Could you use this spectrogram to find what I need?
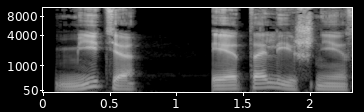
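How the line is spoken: Stern. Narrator (Russian): строго напомнил я

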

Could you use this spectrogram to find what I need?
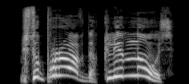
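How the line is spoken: Excited yelling. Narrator (Russian): возбужденно завопил Хилли

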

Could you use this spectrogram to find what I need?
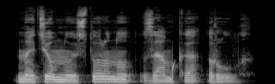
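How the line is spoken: Soft. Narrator (Russian): мягко сказал я

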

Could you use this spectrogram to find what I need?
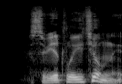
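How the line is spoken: Plain. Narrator (Russian): сказал я

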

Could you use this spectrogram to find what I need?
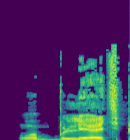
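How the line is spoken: Sad. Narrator (Russian): печально сказал Платонов

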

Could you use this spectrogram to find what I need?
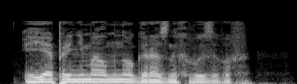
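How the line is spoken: Gloomy. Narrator (Russian): сказал мрачно

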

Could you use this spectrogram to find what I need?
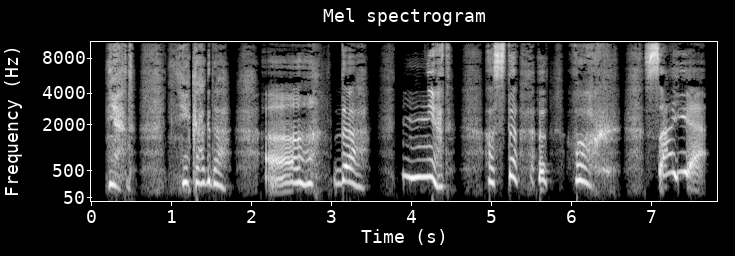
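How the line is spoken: Hoarse wheezing. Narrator (Russian): Хрипела она

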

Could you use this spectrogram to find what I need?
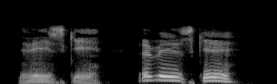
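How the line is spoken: Hoarse wheeze. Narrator (Russian): прохрипел он

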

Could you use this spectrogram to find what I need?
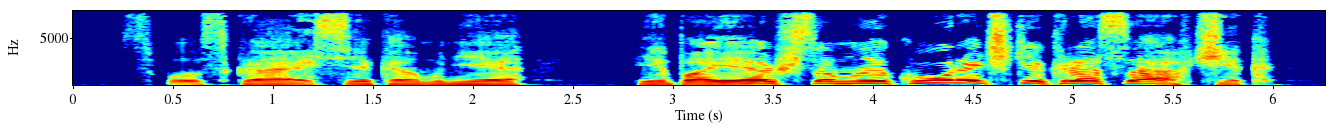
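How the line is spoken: Cracked, dying whisper. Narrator (Russian): прошептала тварь надтреснутым, умирающим голосом

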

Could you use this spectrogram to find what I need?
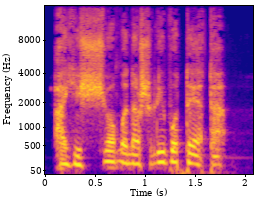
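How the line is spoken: Hiss. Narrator (Russian): Престон, который прошипел

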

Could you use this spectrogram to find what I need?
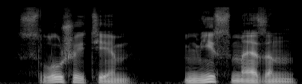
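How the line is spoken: Halting, then very rapid. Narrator (Russian): начал он медленно и запинаясь, но затем понесся с такой быстротой, что его с трудом можно было понять

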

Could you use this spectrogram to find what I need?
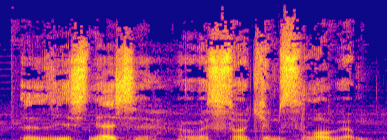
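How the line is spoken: Quiet. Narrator (Russian): тихо проговорил Корт

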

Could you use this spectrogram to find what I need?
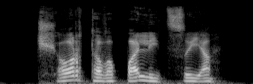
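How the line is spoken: Grumbling. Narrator (Russian): ворчал он

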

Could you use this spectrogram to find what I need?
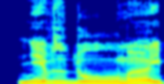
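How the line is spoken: Moaning. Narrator (Russian): простонал Ринсвинд

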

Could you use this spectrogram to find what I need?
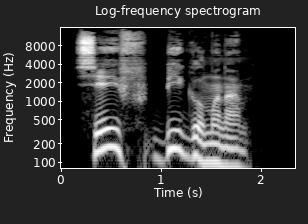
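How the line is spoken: Drawl. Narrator (Russian): протянула Сьюзен

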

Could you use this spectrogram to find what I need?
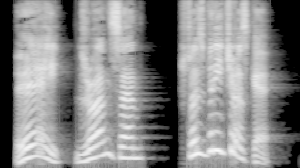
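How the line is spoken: Yelling from below. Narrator (Russian): завопила снизу Пенси Паркинсон

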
